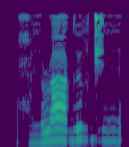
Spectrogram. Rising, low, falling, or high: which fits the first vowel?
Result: rising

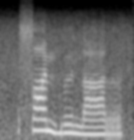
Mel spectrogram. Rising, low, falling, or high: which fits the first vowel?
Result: high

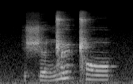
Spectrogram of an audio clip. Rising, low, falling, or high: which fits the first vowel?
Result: low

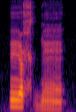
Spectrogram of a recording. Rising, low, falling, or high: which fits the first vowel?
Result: high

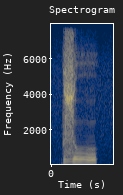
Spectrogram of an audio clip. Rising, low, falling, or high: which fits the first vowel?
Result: low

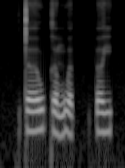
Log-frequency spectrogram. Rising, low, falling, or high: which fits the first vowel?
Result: rising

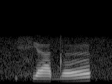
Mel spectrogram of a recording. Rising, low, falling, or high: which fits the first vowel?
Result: low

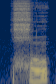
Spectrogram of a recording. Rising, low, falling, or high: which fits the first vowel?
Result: rising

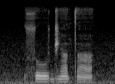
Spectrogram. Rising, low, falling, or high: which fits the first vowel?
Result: low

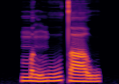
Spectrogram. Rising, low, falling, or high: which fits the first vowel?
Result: low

